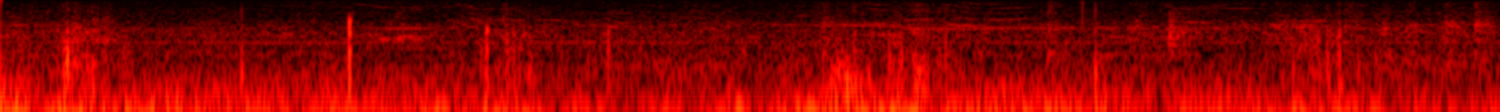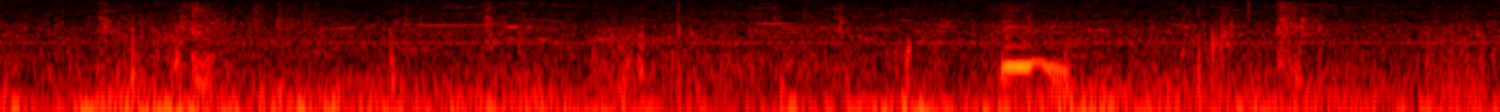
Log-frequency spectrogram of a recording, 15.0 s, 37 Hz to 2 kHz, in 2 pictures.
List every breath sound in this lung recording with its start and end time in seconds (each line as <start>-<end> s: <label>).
3.92-4.68 s: inhalation
3.92-4.68 s: crackles
7.90-8.66 s: inhalation
7.90-8.66 s: crackles
12.54-12.93 s: stridor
